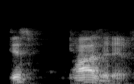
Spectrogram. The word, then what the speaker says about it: dispositive: this dispatch damn lawyers dis positive dispositive there it is dis positive that's a legal word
